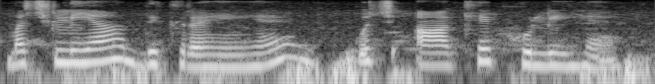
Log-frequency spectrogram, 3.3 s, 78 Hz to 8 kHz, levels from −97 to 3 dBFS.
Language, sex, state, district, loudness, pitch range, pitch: Hindi, female, Uttar Pradesh, Lucknow, -15 LUFS, 215-265 Hz, 235 Hz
